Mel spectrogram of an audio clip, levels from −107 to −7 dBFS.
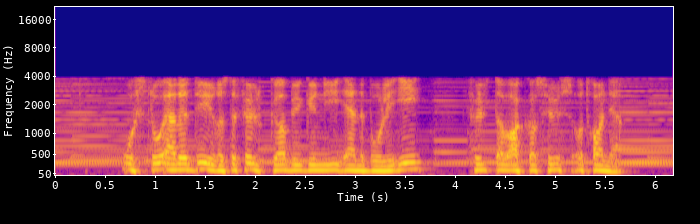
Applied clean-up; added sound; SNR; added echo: none; Harp; 16 dB; reverberation time 0.1 s.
